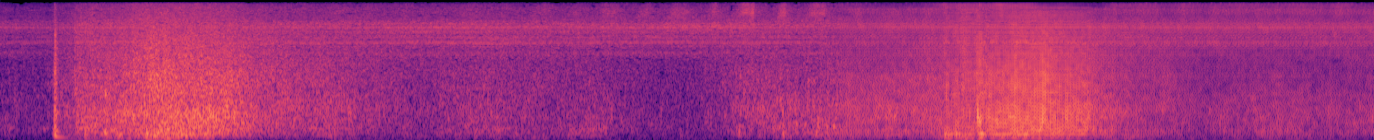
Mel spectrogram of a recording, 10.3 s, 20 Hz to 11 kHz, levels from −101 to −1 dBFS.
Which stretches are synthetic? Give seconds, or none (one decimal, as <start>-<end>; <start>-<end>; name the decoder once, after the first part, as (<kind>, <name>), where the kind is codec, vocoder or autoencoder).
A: 6.3-10.3 (vocoder, Vocos)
